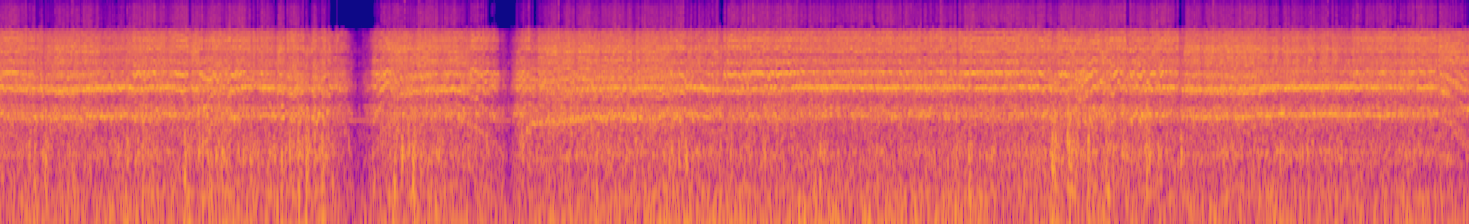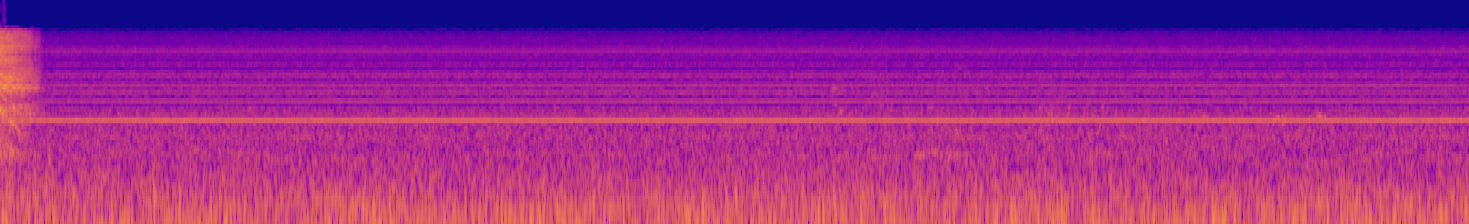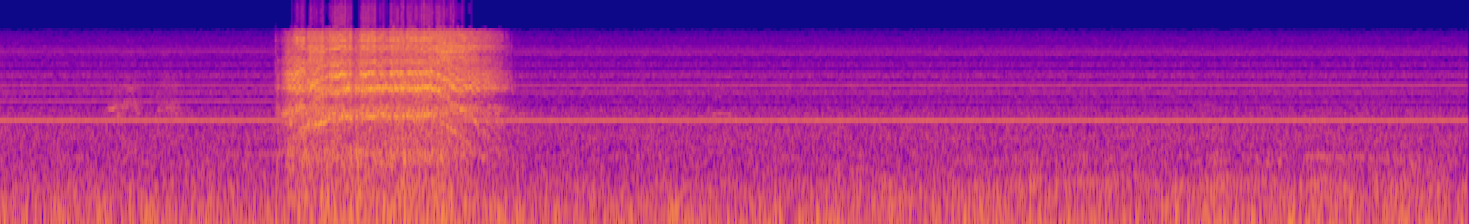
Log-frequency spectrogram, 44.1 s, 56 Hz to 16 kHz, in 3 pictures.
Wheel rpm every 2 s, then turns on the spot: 220, 180, 140, 220, 230, 220, 230, 50, 0, 0, 0, 0, 0, 0, 0, 0, 140, 10, 0, 0, 0, 0.
none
